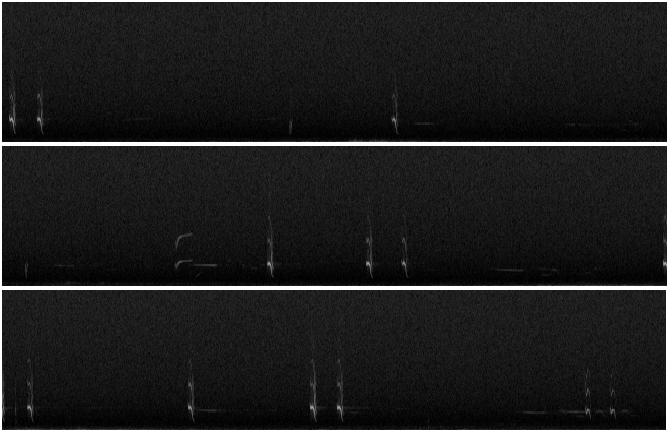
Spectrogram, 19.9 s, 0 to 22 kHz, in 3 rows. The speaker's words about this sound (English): And this is an adult male type 2. Nothing. That's it. That's the bird.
